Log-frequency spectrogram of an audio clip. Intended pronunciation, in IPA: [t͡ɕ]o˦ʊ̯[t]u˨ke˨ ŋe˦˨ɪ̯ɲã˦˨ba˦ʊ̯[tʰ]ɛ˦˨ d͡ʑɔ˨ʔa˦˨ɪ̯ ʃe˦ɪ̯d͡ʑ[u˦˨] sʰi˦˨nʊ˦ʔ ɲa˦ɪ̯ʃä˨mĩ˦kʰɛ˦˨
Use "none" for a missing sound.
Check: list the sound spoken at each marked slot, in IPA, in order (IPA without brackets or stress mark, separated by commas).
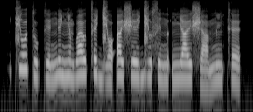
t͡ɕ, t, tʰ, u˦˨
